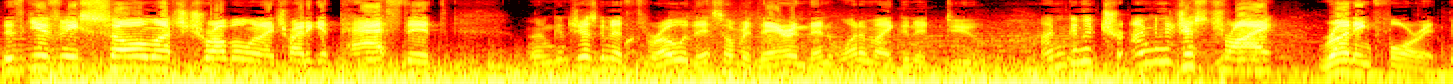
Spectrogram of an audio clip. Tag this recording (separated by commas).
Speech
